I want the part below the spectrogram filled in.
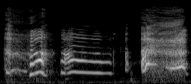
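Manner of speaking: long, high helpless laughter; loud, drawn-out giggling fit; real laugh. Real, not acted. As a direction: laugh hard and high at yourself. Amused by her own mole mix-up.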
